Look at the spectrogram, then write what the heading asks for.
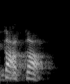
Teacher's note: if I drive away annoying animals and I say ka ka, so that is tone 6, short tone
